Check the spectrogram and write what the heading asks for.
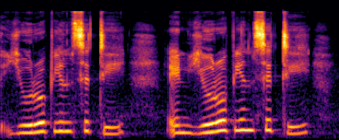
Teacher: In European city, though the word is starting with E, it sounds as in U, Y-O-U. That's why Y is the first sound that you hear, and it is a consonant. That's why we will write a European city.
